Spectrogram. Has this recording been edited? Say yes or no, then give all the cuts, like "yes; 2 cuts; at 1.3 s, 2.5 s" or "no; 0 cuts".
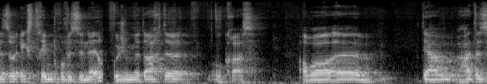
yes; 2 cuts; at 1.0 s, 2.9 s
